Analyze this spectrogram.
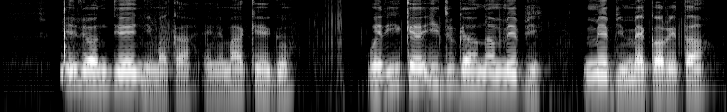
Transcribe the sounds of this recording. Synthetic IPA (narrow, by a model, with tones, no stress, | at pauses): i˦ɾjɔ˦n̩˦dɪ˦e˦ɲi˨ma˨ka˨ḛ˨ɲe˨ma˦ke˦˨ɡo˦ | we˨ɾi˨i˦ke˦i˦du˦ɡa˦na˨m̩˦me˦bi˨ | m̩˦me˦bi˨m̩˦me˦kɔ˦ɾɪ˦ta˦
